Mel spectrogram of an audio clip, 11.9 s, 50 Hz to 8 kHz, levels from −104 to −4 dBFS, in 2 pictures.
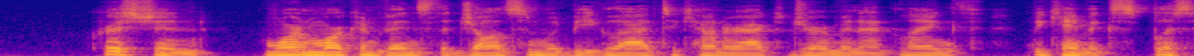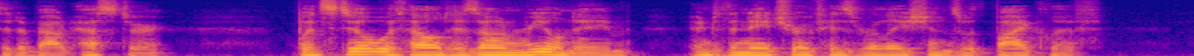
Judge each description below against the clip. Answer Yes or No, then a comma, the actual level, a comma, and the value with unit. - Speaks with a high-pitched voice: No, low, 115 Hz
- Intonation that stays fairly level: Yes, narrow, 2.0 semitones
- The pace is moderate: Yes, average, 170 wpm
